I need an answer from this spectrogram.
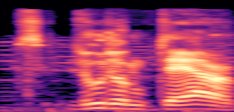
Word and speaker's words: Ludum Dare: it's it's really um you pronounce it ludum dare basically because dare is to give and ludum is get game so it's basically what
